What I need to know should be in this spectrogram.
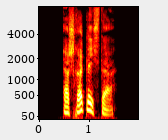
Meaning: inflection of erschröcklich: 1. strong/mixed nominative masculine singular superlative degree 2. strong genitive/dative feminine singular superlative degree
- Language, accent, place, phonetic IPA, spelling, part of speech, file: German, Germany, Berlin, [ɛɐ̯ˈʃʁœklɪçstɐ], erschröcklichster, adjective, De-erschröcklichster.ogg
